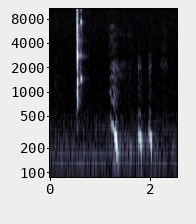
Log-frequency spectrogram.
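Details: Two-day-old newborn with hiccups: one sharp, abrupt catch in the breath, then a few short squeaky voiced sounds over soft room noise; hiccups.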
